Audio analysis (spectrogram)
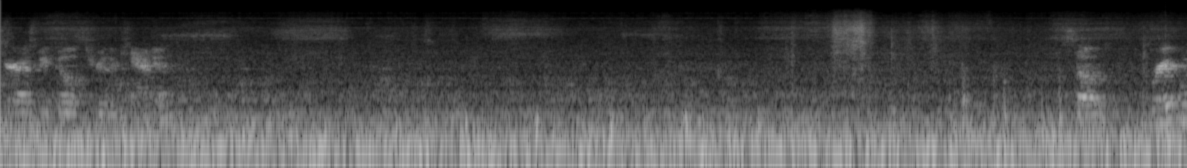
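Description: Steady low rumble and rattle from inside a moving Rocky Mountaineer passenger train carriage passing through a canyon between Kamloops and Vancouver, loud and continuous, with wind noise and faint voices in the background.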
